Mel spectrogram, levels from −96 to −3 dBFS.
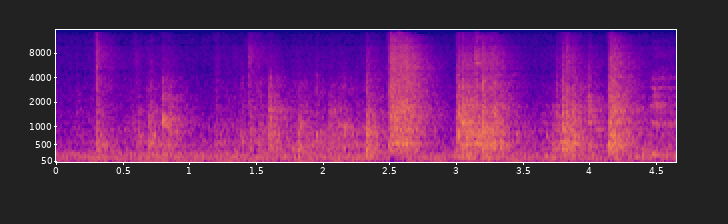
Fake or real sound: real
